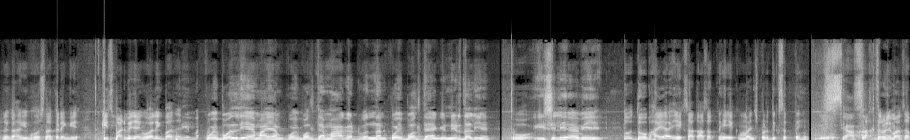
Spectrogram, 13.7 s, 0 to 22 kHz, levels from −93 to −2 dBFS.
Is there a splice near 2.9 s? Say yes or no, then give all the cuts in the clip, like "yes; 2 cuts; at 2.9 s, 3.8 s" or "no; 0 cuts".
yes; 4 cuts; at 2.9 s, 7.5 s, 9.4 s, 12.2 s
